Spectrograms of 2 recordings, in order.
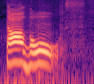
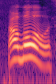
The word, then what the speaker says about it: Davos: okay not bad not bad okay I say Davos Davos it's really cool I have been skiing there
